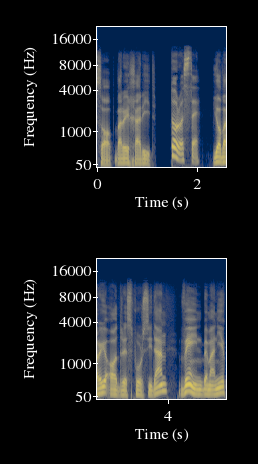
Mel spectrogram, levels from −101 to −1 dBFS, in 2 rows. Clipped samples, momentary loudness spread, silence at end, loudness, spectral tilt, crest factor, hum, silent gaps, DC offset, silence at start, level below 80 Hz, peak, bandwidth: under 0.1%; 11 LU; 0.05 s; -25 LUFS; -5.5 dB/octave; 18 dB; none; 1.32-1.45 s; under 0.1%; 0 s; -46 dBFS; -6 dBFS; 12.5 kHz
